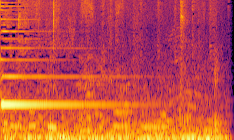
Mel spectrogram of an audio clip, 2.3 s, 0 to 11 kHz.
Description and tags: One key of an out of tune harpsichord on a flea market. Recorded on an Edirol R-09 with built-in mics.
flea, market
